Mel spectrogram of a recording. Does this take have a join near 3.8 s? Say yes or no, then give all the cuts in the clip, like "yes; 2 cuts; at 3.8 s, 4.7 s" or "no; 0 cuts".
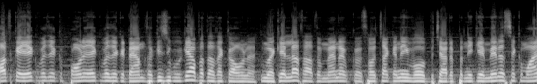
no; 0 cuts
